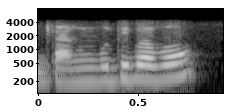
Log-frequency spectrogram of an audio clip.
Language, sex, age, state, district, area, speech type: Assamese, female, 45-60, Assam, Golaghat, rural, conversation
